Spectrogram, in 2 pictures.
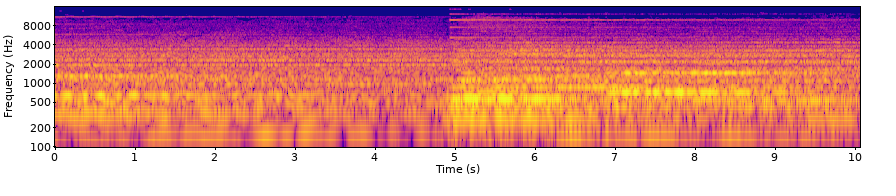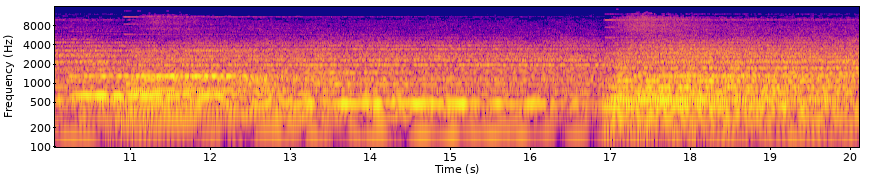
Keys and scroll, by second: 3.4 typing, 4.1 Return, 16.2 z.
